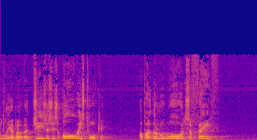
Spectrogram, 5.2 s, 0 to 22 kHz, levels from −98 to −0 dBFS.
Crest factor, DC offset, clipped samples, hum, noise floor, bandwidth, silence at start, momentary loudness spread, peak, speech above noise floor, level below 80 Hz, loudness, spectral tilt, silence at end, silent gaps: 16 dB; under 0.1%; under 0.1%; none; -55 dBFS; 13.5 kHz; 0 s; 12 LU; -10 dBFS; 31 dB; -64 dBFS; -25 LUFS; -3.5 dB/octave; 0.7 s; none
